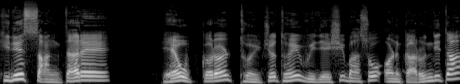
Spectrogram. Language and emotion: Goan Konkani, surprised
